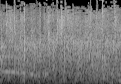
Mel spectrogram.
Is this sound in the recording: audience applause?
yes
